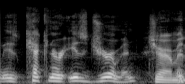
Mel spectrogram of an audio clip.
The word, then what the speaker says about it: Koechner: so they all said kechner nowhere in the english language does the oe make the short e sound so we're saying it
